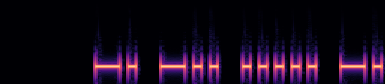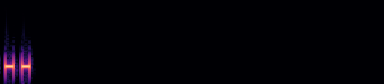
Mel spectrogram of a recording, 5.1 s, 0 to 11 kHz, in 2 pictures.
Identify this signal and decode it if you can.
Morse code, heard as a keyed tone, about 22 wpm, 700 Hz. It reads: ND5B
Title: USA Call Signs - 4 Characters - Repeated 3x - 22wpm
